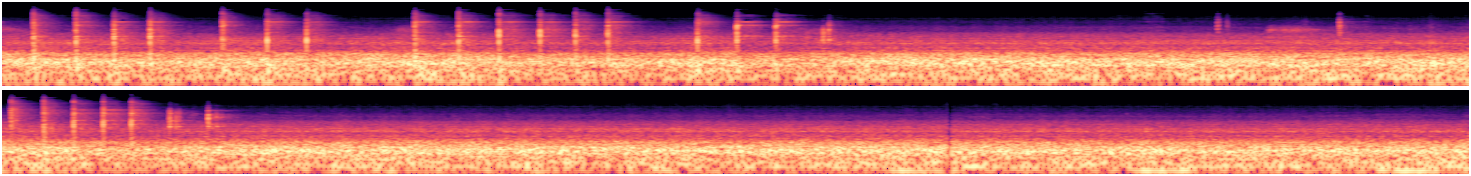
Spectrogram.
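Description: Hand hammer blows on a red-hot steel bar, about three a second, each with a bright metallic ring. They come in runs over the first eight seconds or so, then in one short run about halfway through, all over a steady low rushing noise.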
